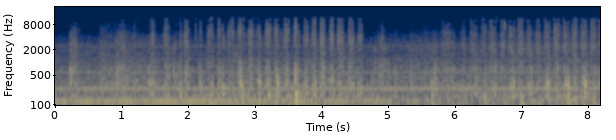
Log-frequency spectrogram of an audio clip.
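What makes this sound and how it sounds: A small bristle suede brush scrubs the side of a tall, tan, hollow suede sheepskin Bailey Button boot with a soft nap surface. It makes quick, uneven raspy brushing strokes, about three or four per second. A steady low hum sits underneath throughout.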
